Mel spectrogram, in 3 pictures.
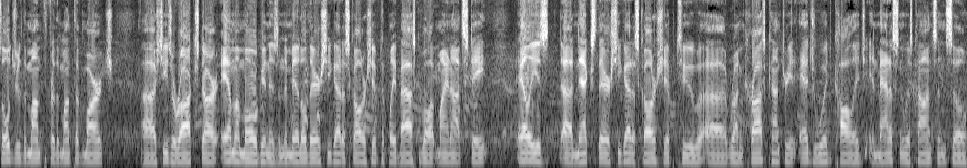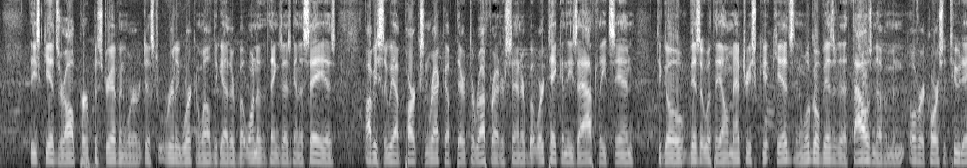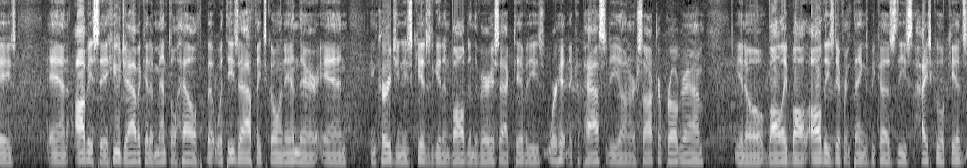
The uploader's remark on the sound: At the Williston Basin Petroleum Conference.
